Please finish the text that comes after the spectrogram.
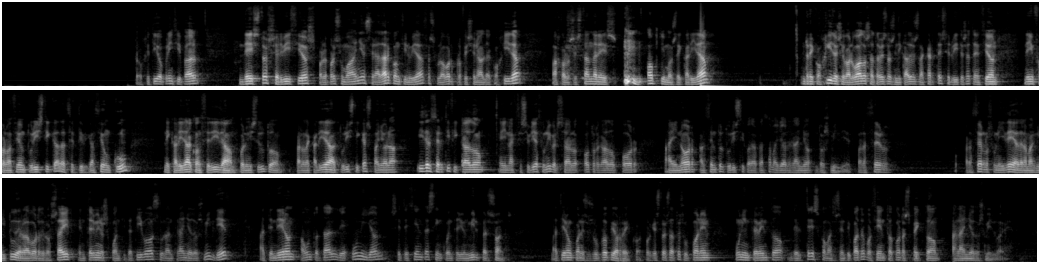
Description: Nueva ventana:Declaraciones alcalde, Alberto Ruiz-Gallardón: atención turística de calidad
